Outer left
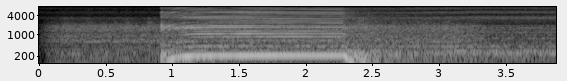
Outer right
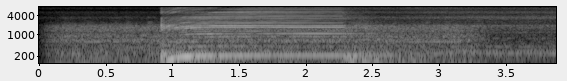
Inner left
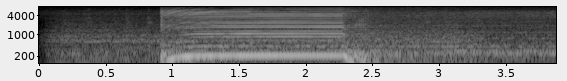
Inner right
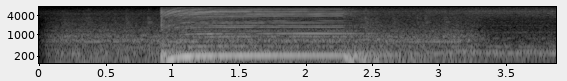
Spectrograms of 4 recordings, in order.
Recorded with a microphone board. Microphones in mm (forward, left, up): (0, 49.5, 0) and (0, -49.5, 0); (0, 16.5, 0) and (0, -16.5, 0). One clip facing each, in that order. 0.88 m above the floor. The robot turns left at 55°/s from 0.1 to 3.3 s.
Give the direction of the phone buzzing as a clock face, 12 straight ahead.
6 o'clock.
